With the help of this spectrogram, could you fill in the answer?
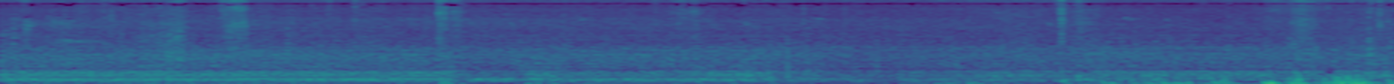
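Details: Bees buzzing steadily while honey is taken, a sustained low hum layered with scattered clicks, and rumbling thumps of handling building toward the end.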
